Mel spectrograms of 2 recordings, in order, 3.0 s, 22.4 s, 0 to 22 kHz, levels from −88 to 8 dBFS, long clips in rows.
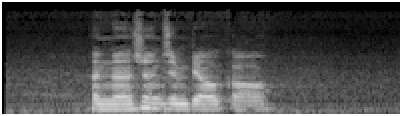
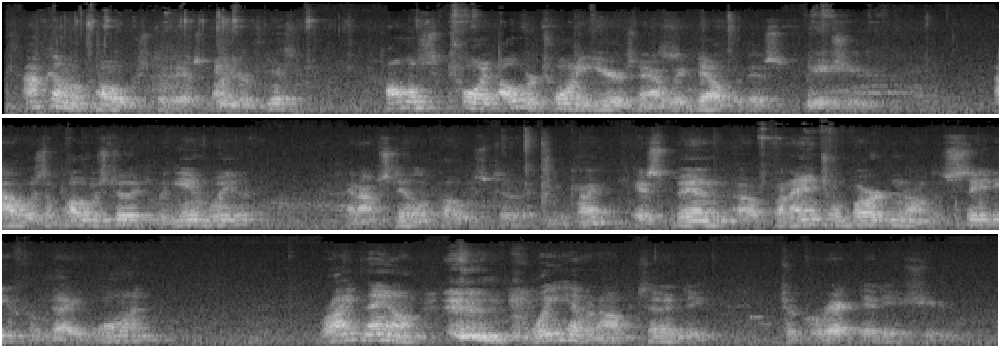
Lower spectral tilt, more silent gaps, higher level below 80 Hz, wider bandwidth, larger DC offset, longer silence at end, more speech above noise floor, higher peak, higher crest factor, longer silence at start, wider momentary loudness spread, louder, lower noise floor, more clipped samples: about the same, -5.5 dB/octave vs -5.5 dB/octave; neither; first, -48 dBFS vs -56 dBFS; second, 16.5 kHz vs over 20 kHz; neither; first, 0.95 s vs 0 s; first, 32 dB vs 22 dB; about the same, -2 dBFS vs -4 dBFS; about the same, 16 dB vs 20 dB; first, 0.65 s vs 0 s; second, 11 LU vs 17 LU; first, -16 LUFS vs -24 LUFS; about the same, -47 dBFS vs -45 dBFS; neither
